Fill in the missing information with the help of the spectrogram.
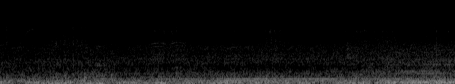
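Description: White cat purring as its head is stroked, with a steady low hum underneath.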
